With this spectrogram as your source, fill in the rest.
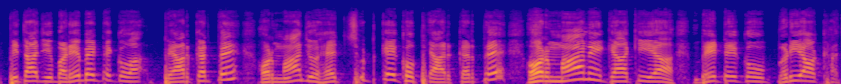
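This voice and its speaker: A pastor from India delivers a fervent sermon in a very high, unhurried voice. He has the congregation repeat lines back to him and keeps dropping "Praise the Lord" between points. The sound is close and dry. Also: fairly bright tone, no echo. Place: church before a congregation.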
